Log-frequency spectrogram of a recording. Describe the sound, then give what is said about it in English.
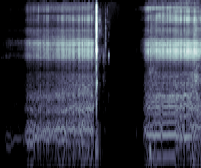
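A person imitates a chicken with two bursts of raspy, clucking vocal sound separated by a short pause, punctuated by a sharp click partway through. “Like, dude, I'm also pretty good at a chicken and a cow.”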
